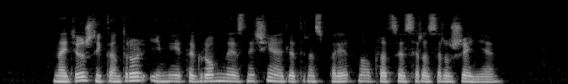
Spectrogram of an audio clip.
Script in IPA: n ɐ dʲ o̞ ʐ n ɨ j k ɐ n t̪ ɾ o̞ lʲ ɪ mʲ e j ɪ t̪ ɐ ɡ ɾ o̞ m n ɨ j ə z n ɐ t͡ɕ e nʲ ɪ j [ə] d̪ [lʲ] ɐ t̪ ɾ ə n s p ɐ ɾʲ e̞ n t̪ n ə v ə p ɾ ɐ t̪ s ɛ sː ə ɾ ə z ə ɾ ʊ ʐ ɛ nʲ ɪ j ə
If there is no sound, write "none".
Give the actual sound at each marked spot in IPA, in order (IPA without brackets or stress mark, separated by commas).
ə, lʲ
